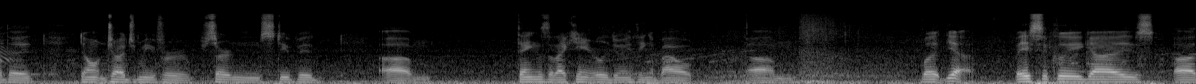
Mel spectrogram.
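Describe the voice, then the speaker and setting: A young man rambling casually and hesitantly through a personal story while he plays a video game. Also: medium pitch. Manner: hesitant, halting, trailing off. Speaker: gaming video creator. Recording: clearly noisy amateur recording. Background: noise and video game sounds.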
